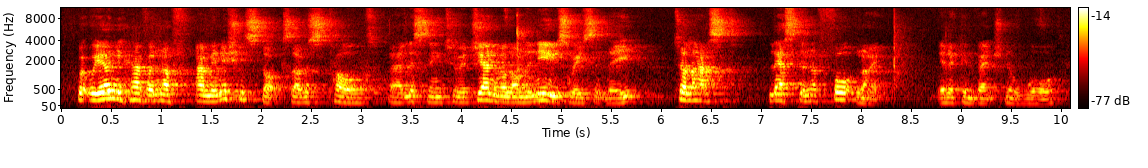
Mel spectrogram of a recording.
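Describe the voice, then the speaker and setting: Amid noticeable background noise and audible room echo, a man speaks at a fairly quick pace, his fairly high voice carrying lively intonation. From South Wales. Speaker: election candidate. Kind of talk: public debate. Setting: church hall hustings with audience.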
